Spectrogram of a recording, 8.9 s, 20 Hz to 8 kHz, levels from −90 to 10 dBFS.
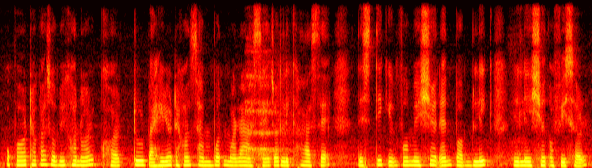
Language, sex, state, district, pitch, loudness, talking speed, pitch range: Assamese, female, Assam, Kamrup Metropolitan, 185 Hz, -15 LUFS, 130 wpm, 175-195 Hz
